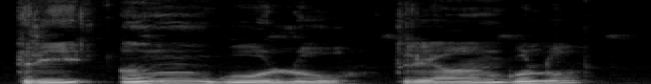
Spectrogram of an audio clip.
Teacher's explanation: a sílaba tônica não é a última nem a penúltima é a anti penúltima · a sílaba tônica não é a última, nem a penúltima, é a antepenúltima. Então, eu escrevi antepenúltima aqui, na posição, e todas as palavras que a sílaba tônica é antepenúltima é chamada de proparoxítona.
